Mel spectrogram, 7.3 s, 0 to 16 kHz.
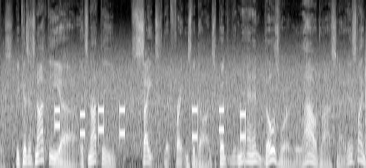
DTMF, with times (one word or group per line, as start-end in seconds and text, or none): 1.1-2.5 0485
3.8-4.9 281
